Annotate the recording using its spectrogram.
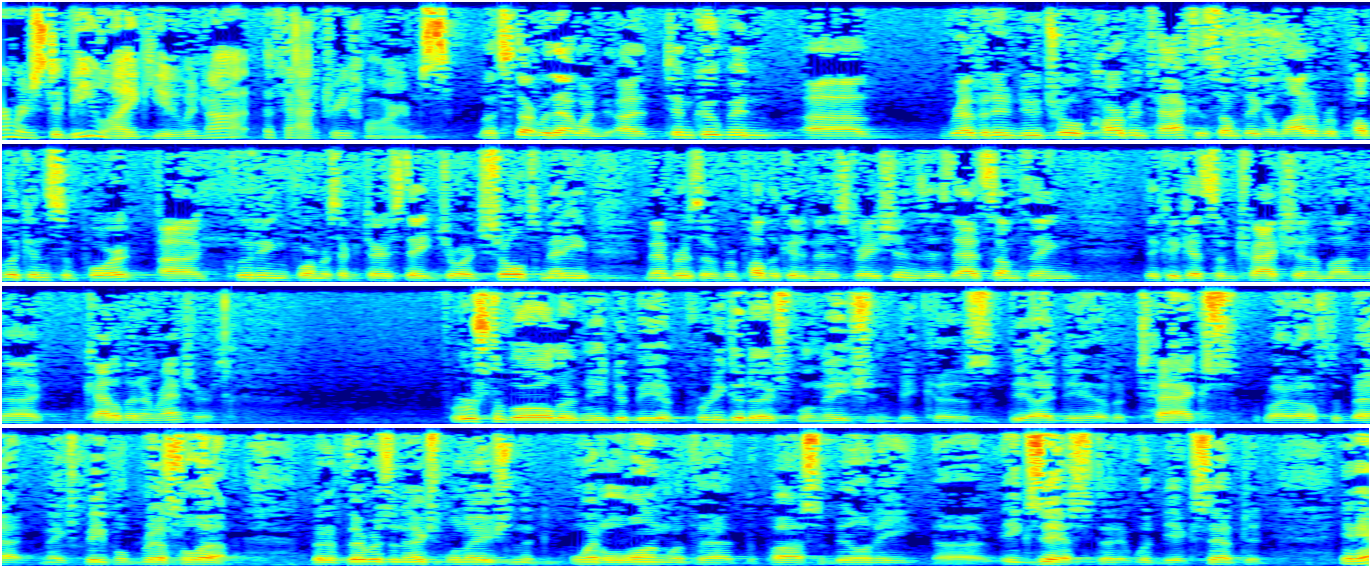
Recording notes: This program was recorded in front of a live audience at The Commonwealth Club of California on February 24, 2014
